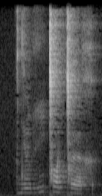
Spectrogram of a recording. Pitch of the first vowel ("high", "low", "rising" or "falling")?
low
